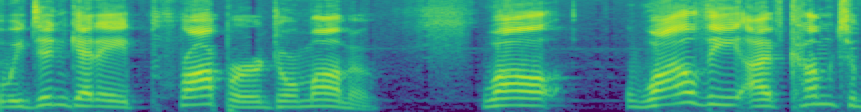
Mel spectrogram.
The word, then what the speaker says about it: Dormammu: Beyond that, really there's a theory going on that Dormammu, or as some people pronounce it, Dormammu, might be behind the manipulation of Wanda.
